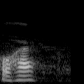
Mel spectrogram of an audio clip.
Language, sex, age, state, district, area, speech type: Assamese, female, 60+, Assam, Dhemaji, rural, read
